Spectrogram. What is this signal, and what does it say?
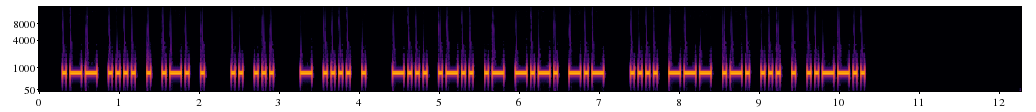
Morse code, heard as a keyed tone, about 25 wpm, 700 Hz. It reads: WHERE IS THE BLACK HORSE?
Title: Sentences from Top 1000 Words - Review Part 2 - 25wpm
